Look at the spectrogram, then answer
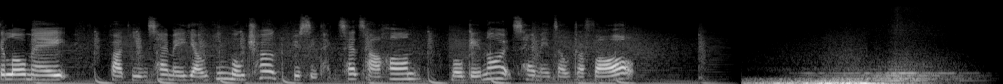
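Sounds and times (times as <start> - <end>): low rumble: 7.4 - 9.3.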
